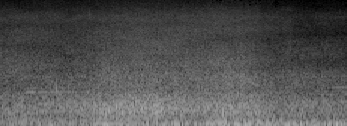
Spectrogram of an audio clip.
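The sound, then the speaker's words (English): Strong wind blowing at Chesil Beach, a steady, loud roar buffeting the microphone with surf noise mixed in and no voices. “it is quite windy. Let me see if I can shield myself at all.”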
